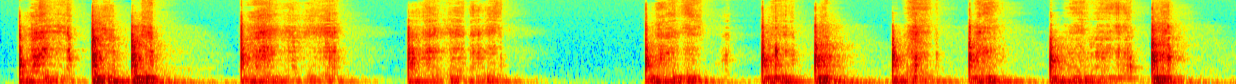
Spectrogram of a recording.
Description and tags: Writing on black board
I have recorded this sound on a blackboard
The sound has been clean using soundforge
blackboard, chalk, writing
